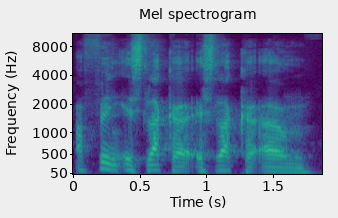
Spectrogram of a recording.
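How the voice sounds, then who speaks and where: A man's voice: fairly low pitch, brisk, darkish tone. A man with a South London roadman accent chatting casually as a guest rapper on a podcast, using plenty of street slang. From Brixton, South London. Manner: street slang with frequent tags like "innit" and "you know what I'm saying".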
